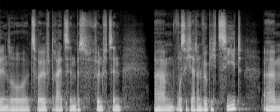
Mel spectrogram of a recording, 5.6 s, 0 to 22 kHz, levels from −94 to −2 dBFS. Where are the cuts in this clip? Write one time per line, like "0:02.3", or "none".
none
